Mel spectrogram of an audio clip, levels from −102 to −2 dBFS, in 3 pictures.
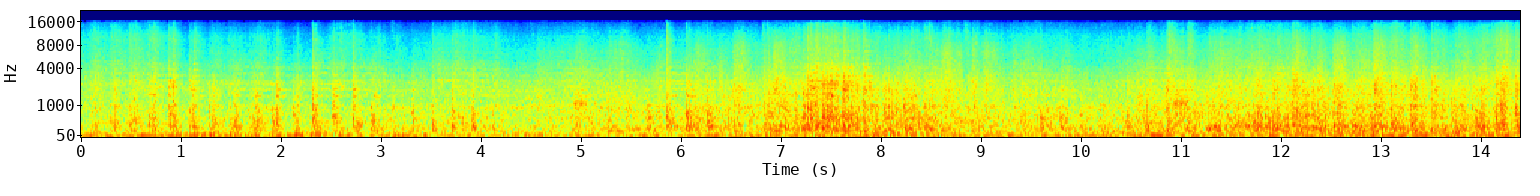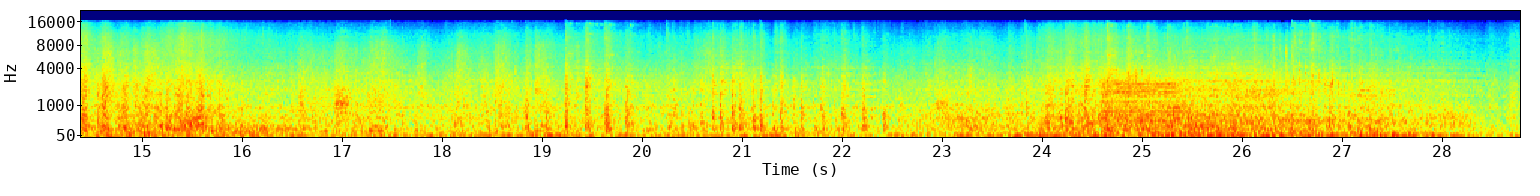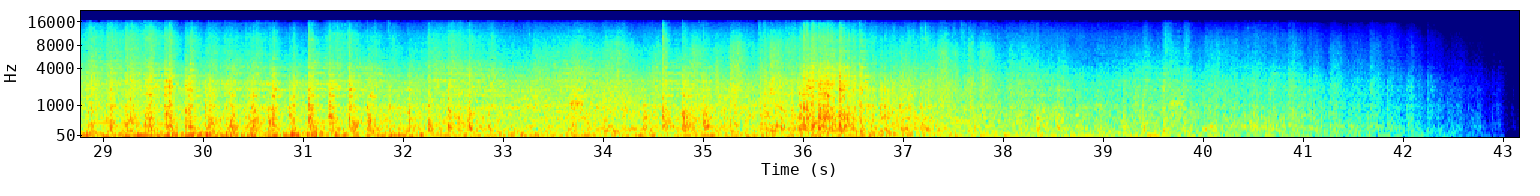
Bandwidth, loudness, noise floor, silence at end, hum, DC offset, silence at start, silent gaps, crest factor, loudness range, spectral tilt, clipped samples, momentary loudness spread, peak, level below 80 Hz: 16.5 kHz; -23 LUFS; -72 dBFS; 1.45 s; none; under 0.1%; 0 s; none; 18 dB; 9 LU; -4.5 dB/octave; under 0.1%; 12 LU; -4 dBFS; -32 dBFS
